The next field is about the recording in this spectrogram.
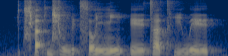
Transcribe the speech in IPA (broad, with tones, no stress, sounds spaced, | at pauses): t͡ɕʰ ä˦ ʔ d͡ʑ o˨ w ɪ˦ ʔ sʰ ɔ˦ ɲ ĩ˦ ʔ e˦ ɪ̯ t ä˦˨ tʰ i˦ w e˦˨ ɪ̯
